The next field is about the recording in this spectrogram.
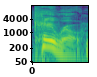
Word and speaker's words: Cairo: There's also Cairo, right? Like in Egypt. In Georgia and Illinois, it's pronounced Cairo.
